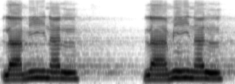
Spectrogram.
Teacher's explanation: huruf Na langsung masuk sambung ke huruf lam yang berharakat sukun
